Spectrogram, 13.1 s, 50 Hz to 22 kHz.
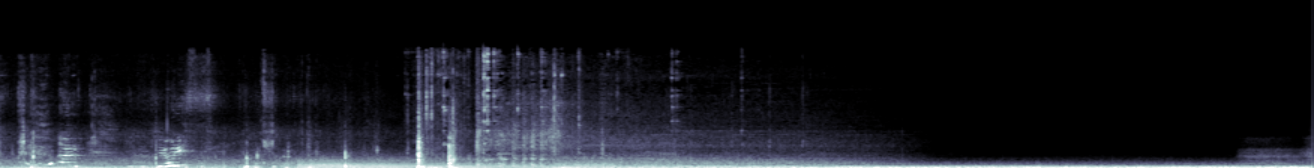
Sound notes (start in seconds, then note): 7.9 car engine starts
